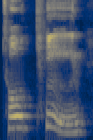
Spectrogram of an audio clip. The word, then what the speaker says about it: Tolkien: an alliance an invincible alliance a fellowship tokine as the movie tells you it's pronounced is a biopic about jr.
